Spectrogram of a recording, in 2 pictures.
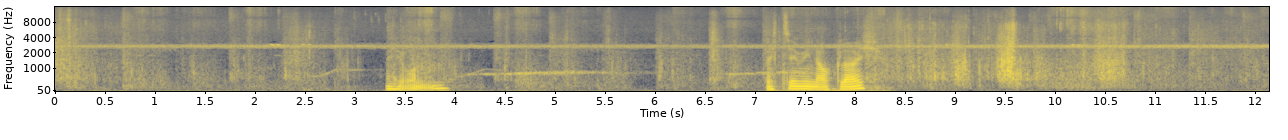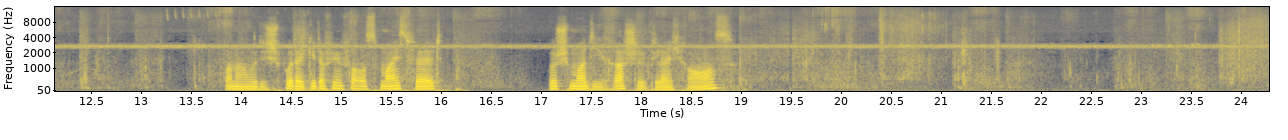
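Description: Footsteps rustle through leaves and undergrowth.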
